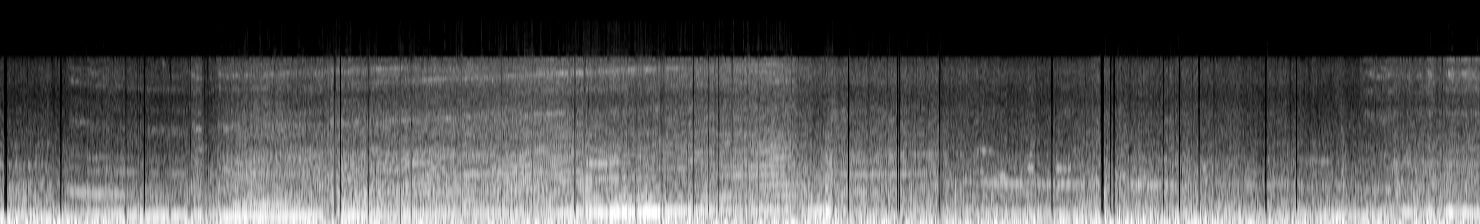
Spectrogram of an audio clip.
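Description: Ford rally car's engine heard from inside the cabin at speed. Its note climbs slowly under acceleration, drops sharply about eight seconds in, then dips and climbs again near the end.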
